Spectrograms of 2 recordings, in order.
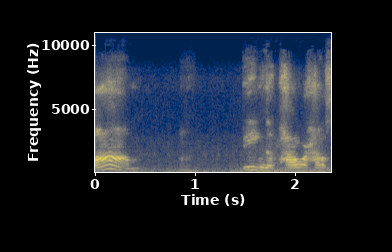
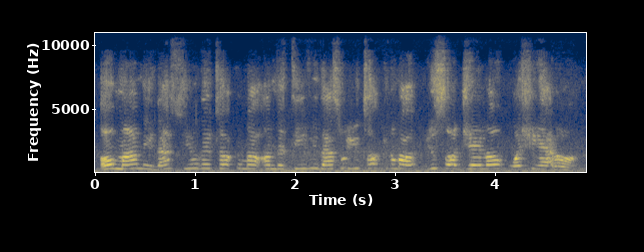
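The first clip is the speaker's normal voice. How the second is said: higher, chatty nurse gushing over gossip; 8 semitones higher than usual. Retold or imitated. Nurse asks a shot patient about J Lo, higher chatty voice. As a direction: play the nosy nurse, light and high. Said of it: "And she says".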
